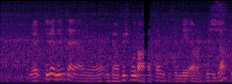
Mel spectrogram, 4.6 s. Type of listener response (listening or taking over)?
listening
